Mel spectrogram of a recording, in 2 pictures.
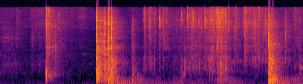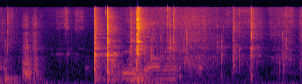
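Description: Hands prying open a metal Funko Soda can from its bottom and unwrapping the crinkly packaging of the figure inside: a click, crinkling rustles, and one sharp thunk about two and a half seconds in, the loudest sound.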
